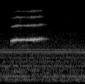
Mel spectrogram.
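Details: Red-rumped parrot, one of a courting pair now incubating with one egg laid, gives one clear, level, high pure whistled note lasting about a third of a second against a quiet background.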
